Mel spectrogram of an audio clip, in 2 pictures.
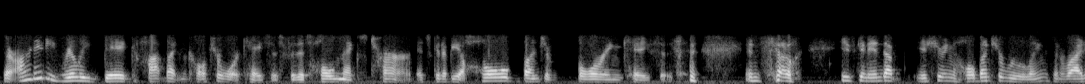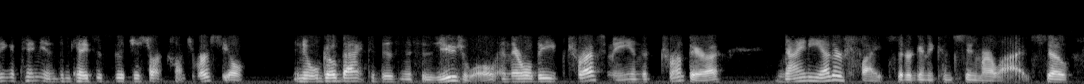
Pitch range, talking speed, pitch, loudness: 120-155 Hz, 215 wpm, 145 Hz, -17 LUFS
